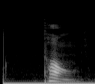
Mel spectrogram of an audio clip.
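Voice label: "phong2", Teochew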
